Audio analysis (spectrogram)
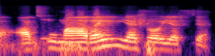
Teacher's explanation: वैसे यकार आ गया तो उसमें अनुनासिक यकार उच्चारण होगा।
